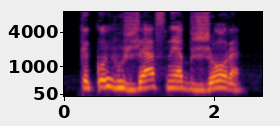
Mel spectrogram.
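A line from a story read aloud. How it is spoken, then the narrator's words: Laughing. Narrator (Russian): засмеялся судья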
